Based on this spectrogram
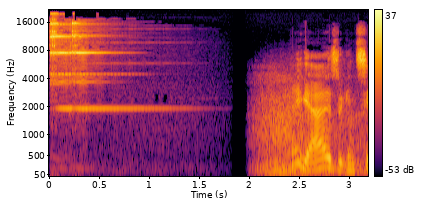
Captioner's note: bell rings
